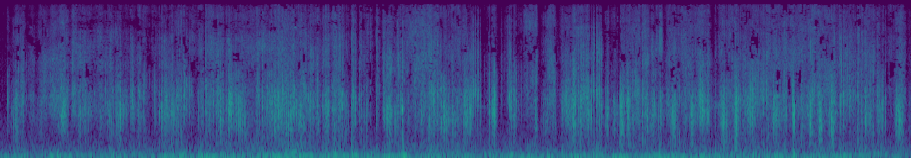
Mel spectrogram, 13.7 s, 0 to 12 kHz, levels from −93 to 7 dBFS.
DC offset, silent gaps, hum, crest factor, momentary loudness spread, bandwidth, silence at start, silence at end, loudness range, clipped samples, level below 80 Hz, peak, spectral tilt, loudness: under 0.1%; none; none; 24 dB; 7 LU; 11.5 kHz; 0 s; 0 s; 3 LU; under 0.1%; -52 dBFS; -20 dBFS; -2.5 dB/octave; -44 LUFS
